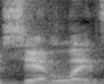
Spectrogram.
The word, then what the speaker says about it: Seattleites: Is it because it rhymes with satellite?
